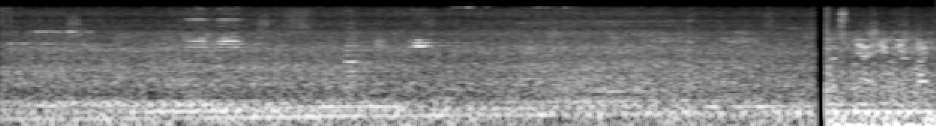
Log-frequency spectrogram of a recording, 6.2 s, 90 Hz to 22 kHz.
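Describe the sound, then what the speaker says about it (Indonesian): Kampala morning rush-hour traffic jam of cars and motorbikes, heard from a moving bus: loud, constant engine rumble and road noise close by, with faint horns and a brief dropout near the end. "Sambil melihat suasana Kampala di pagi hari jam 8-an, macet mobil dan juga macet motor."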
